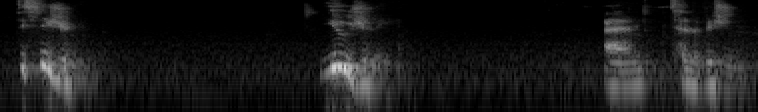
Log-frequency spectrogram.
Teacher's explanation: a Sibilant, which is a sound made by directing a stream of air with the tongue towards the sharp edge of the teeth · This means that you create friction through clenched teeth by directing airflow through a narrow channel formed along the middle of the tongue. The zh sound is made through the mouth and is voiced, which means that you vibrate your vocal cords to make the sound. · The /ʒ/ is a sound from the ‘Consonants Pairs’ group and it is called the ‘Voiced palato-alveolar sibilant’.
